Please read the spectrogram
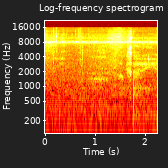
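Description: Faint whispered voice, with a short hissy sound near the end.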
